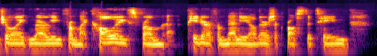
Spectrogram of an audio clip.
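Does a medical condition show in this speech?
Yes: cleft lip and palate; much speech therapy in childhood, dreaded reading aloud and public speaking as child.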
